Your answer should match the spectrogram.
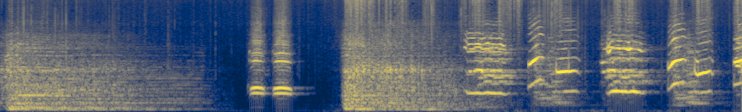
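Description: Two long, deep rumbles of rolling thunder, each fading out, separated by short high tones, followed by a run of warbling, whistle-like tones over a lingering low roll.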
